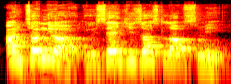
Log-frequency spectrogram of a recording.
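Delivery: ordinary talk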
